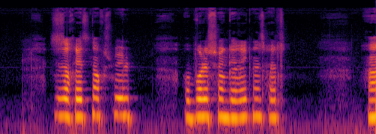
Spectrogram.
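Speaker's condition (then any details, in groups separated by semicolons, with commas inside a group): Spasticity from birth; multiple sclerosis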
